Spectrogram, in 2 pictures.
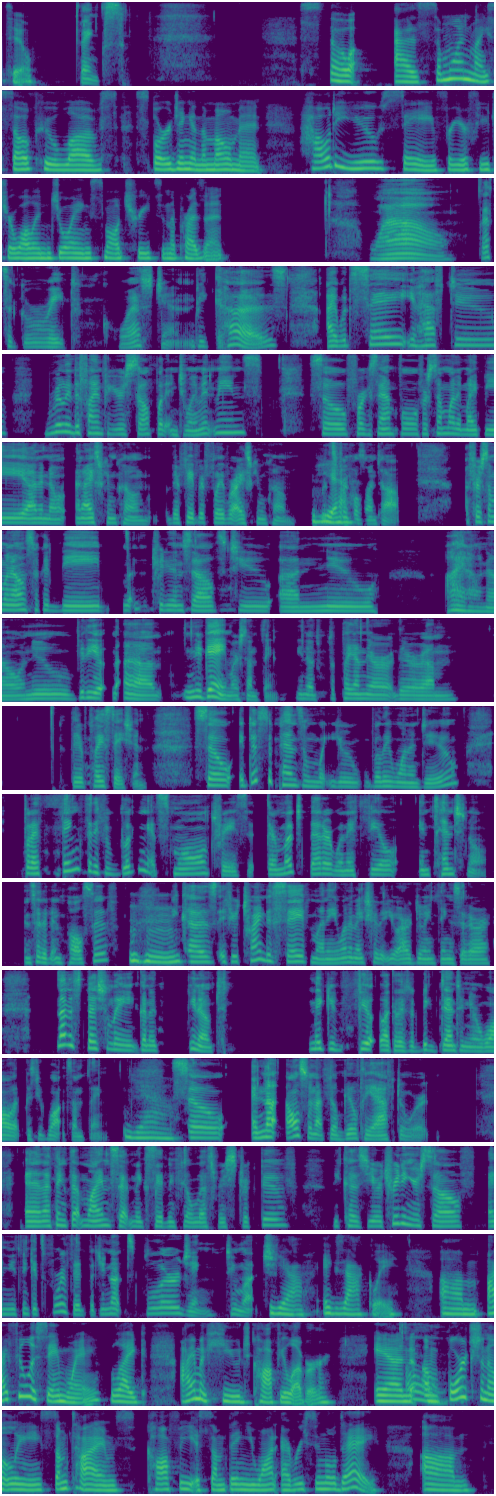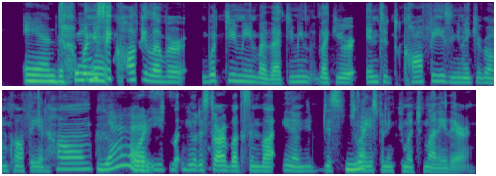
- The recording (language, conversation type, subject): English, unstructured, How can I balance saving for the future with small treats?
- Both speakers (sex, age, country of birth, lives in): female, 20-24, United States, United States; female, 65-69, United States, United States
- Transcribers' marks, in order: laughing while speaking: "Yeah"; other background noise; tsk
